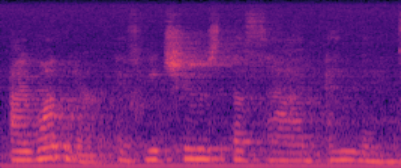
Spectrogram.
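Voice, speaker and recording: A woman minister delivering a sermon to her congregation with emphatic, deliberate phrasing. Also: lowish voice. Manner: rhetorical questions, emphatic phrasing with deliberate pauses. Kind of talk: liberal church sermon. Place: large reverberant church sanctuary, indoors. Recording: very echoey hall, faint background noise.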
